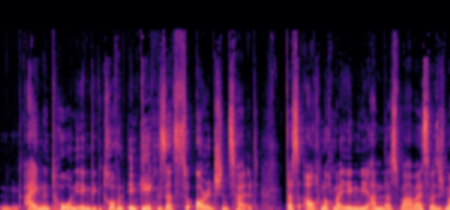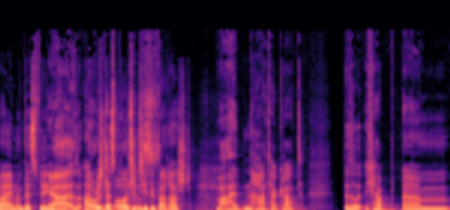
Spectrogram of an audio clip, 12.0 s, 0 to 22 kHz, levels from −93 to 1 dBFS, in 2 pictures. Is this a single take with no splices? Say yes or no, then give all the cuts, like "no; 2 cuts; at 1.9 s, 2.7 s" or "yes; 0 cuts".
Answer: yes; 0 cuts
